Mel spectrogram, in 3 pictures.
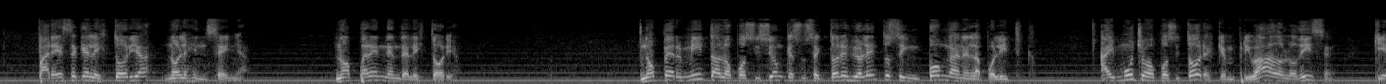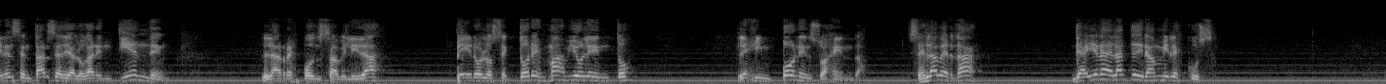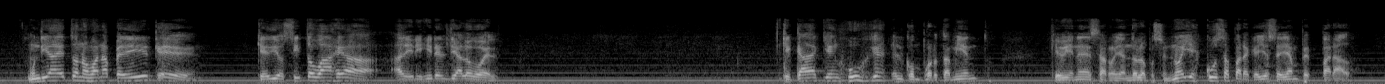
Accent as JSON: {"language": "Spanish", "country": "Venezuela", "said": "no nos podemos permitir como venezolanos"}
